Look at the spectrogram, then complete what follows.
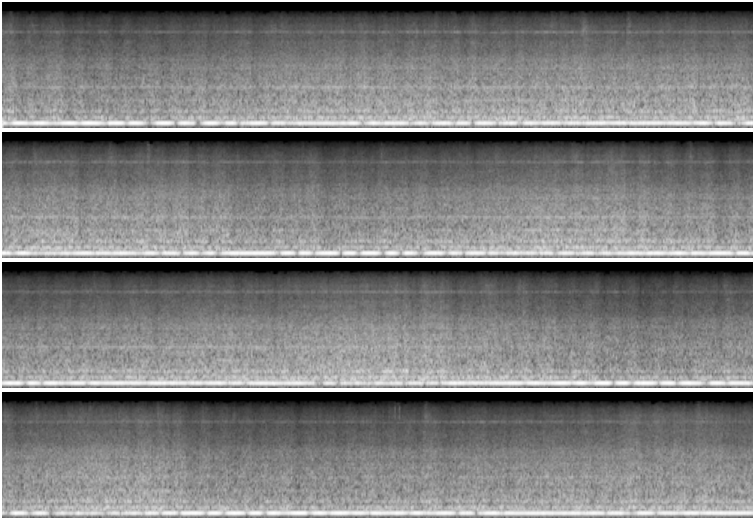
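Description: TGV Atlantique electric power cars standing idle at a station platform, their on-board equipment giving a loud, steady low drone with a slight fluttering pulse and fainter higher steady tones above it.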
